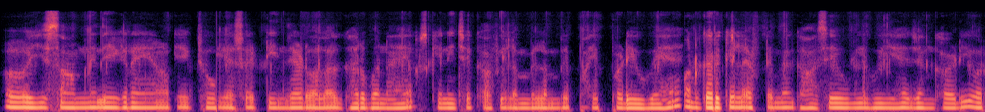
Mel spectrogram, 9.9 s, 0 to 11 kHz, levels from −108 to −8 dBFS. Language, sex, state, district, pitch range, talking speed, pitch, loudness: Hindi, male, Uttarakhand, Tehri Garhwal, 135-145 Hz, 205 wpm, 140 Hz, -32 LUFS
